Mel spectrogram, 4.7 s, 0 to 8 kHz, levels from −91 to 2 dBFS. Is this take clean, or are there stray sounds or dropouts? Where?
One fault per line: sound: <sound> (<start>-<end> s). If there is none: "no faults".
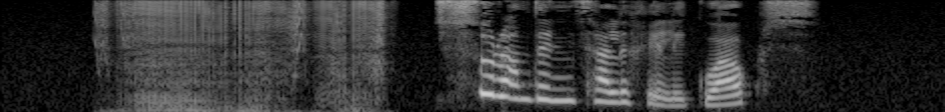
sound: squeak (0.5-2.0 s)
